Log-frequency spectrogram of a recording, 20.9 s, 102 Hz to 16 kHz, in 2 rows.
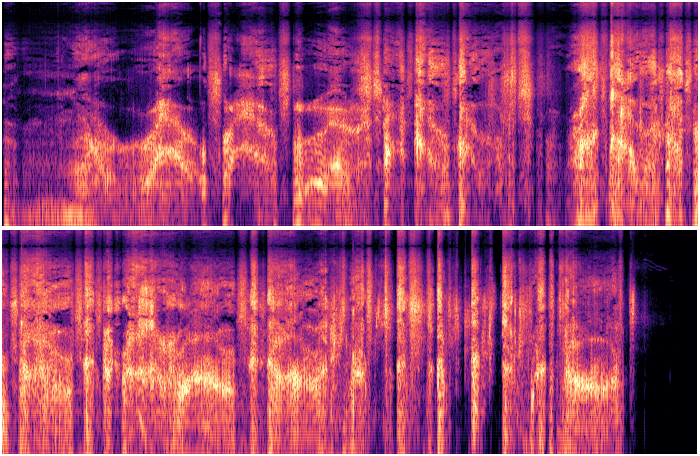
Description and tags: werewolf attack 2
The terrible attack of a giant werewolf, really scary and insane, monstrous voice. This is a effect I created for my horror short film Fera Mara.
